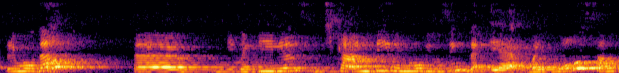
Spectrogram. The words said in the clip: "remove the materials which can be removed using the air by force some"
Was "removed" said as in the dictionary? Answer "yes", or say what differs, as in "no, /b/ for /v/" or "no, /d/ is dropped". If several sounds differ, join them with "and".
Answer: no, /v/ is dropped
